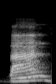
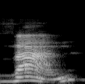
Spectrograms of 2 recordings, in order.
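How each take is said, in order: First: The word begins with a b sound. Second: The word begins with a v sound.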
